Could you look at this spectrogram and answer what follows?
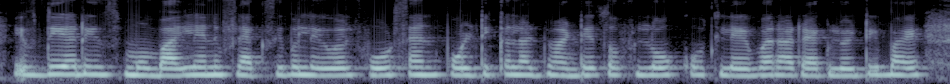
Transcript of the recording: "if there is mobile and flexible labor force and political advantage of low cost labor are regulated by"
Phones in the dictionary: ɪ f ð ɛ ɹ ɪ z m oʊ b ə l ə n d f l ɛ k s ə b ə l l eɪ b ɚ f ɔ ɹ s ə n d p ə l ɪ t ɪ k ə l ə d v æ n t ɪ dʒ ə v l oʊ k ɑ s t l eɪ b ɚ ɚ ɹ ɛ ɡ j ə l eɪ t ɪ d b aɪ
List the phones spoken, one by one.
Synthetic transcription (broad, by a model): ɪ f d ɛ ɹ ɪ z m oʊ b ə l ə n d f l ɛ k s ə b ə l l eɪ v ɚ f ɔ ɹ s ə n d p ə l ɪ t ɪ k ə l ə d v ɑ n t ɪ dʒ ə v l oʊ k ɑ t l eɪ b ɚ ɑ ɹ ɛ ɡ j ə l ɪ t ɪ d b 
